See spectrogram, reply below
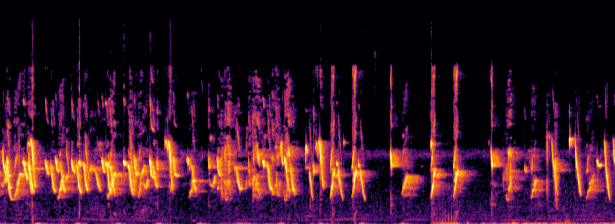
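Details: Calling saffron finch delivering a busy stream of thin, high chirps and quick downslurred notes, about three per second, thinning into separate sharp notes near the end, with low rumble.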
